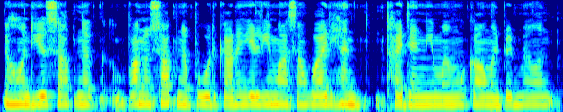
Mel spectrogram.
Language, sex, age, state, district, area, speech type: Kashmiri, female, 45-60, Jammu and Kashmir, Ganderbal, rural, spontaneous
